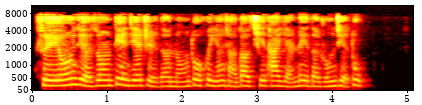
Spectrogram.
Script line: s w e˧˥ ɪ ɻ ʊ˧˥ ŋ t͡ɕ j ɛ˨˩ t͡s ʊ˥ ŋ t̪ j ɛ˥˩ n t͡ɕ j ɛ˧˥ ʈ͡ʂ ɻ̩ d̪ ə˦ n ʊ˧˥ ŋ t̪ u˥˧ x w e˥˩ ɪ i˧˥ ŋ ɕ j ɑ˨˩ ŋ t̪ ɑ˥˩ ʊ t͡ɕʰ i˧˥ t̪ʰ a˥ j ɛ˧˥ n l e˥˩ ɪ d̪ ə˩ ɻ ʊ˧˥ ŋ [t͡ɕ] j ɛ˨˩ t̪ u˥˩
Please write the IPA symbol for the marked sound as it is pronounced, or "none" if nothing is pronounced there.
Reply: t͡ɕ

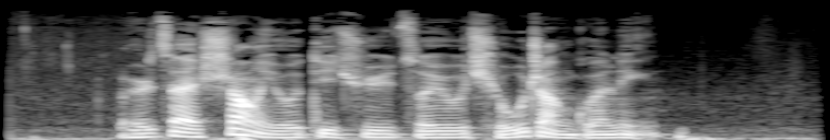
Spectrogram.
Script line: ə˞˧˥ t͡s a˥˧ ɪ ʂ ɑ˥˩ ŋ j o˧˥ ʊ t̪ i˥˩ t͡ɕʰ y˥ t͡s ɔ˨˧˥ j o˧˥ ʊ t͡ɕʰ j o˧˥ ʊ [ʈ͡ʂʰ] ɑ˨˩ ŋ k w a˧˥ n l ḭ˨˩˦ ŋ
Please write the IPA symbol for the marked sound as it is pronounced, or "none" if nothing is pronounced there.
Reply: ʈ͡ʂ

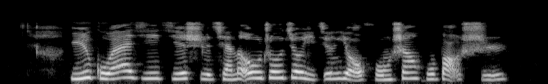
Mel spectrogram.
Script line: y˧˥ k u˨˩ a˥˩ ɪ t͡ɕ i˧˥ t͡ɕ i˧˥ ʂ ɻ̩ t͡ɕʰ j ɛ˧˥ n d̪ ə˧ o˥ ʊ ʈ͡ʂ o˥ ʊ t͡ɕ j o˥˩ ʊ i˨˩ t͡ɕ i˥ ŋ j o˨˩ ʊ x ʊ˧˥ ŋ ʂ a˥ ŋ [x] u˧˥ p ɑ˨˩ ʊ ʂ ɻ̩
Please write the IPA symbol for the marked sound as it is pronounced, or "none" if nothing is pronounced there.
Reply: x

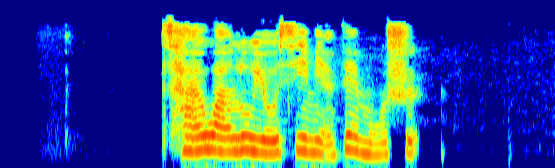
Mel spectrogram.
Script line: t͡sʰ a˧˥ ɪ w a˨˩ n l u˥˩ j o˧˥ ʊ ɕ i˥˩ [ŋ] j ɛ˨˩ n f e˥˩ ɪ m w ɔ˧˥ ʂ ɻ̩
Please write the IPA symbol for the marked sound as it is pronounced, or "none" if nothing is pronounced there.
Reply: m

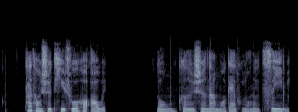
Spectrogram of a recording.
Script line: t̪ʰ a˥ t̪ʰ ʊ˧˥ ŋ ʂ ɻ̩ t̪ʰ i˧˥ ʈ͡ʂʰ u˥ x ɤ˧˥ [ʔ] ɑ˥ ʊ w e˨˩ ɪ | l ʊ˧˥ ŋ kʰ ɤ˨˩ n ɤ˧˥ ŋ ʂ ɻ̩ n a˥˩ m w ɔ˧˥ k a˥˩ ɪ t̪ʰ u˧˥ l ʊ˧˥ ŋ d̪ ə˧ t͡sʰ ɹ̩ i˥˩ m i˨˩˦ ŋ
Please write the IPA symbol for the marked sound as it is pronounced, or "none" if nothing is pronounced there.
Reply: ʔ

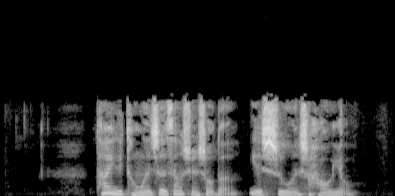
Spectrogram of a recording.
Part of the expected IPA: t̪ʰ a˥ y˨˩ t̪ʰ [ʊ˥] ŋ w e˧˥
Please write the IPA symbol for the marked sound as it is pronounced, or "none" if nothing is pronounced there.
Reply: ʊ˧˥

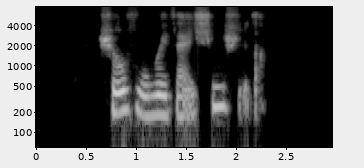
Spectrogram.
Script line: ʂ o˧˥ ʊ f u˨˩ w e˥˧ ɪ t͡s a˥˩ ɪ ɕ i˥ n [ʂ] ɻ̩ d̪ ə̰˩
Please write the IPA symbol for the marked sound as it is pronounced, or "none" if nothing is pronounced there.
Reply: ʂ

